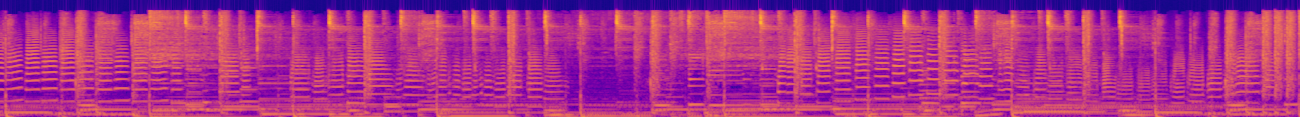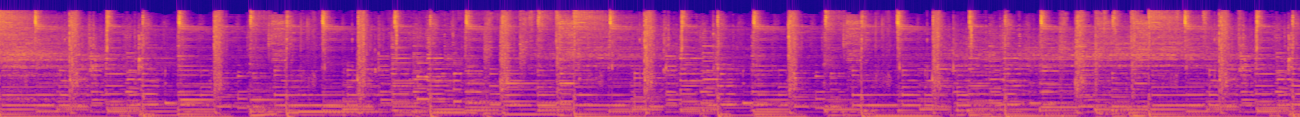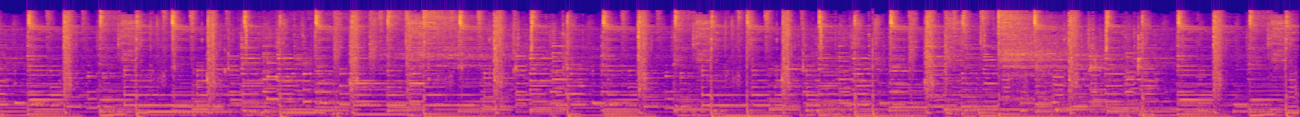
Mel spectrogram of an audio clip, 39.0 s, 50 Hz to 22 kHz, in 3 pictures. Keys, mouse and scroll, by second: 1.3 ctrl+j, 3.3 Tab, 4.0 a, 4.2 a, 5.3 Tab, 7.1-10.1 drag, 10.8-11.7 scroll down 3, 11.8 scroll up 2, 17.5 click, 30.4-33.4 drag, 33.5-35.3 drag, 35.3 Tab, 36.0 3, 36.3 click, 36.5 click, 37.5 shift+click, 37.6 shift+click, 38.4 shift+click, 38.6 shift+click.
